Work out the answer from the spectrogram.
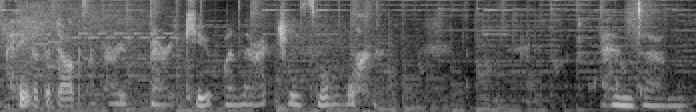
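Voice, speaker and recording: A young adult woman giving gentle, soft-spoken ASMR commentary on a game, breathy and often dropping to a whisper. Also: mid-range voice, steady tone. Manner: gentle, unhurried. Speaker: ASMR gameplay host. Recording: quiet game music behind. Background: soft video game music.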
